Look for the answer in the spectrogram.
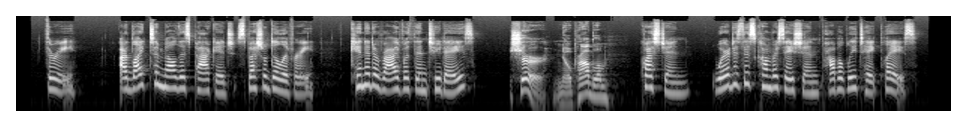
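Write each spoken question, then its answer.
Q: Where does this conversation probably take place?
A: At a post office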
